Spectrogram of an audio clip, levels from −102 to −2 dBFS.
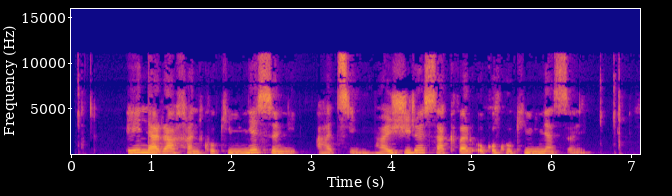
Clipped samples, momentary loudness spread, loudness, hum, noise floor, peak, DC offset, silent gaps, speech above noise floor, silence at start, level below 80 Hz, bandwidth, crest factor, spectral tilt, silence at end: under 0.1%; 19 LU; -28 LUFS; none; -52 dBFS; -8 dBFS; under 0.1%; none; 23 dB; 0.25 s; -72 dBFS; 11.5 kHz; 22 dB; -2.5 dB/octave; 0.65 s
